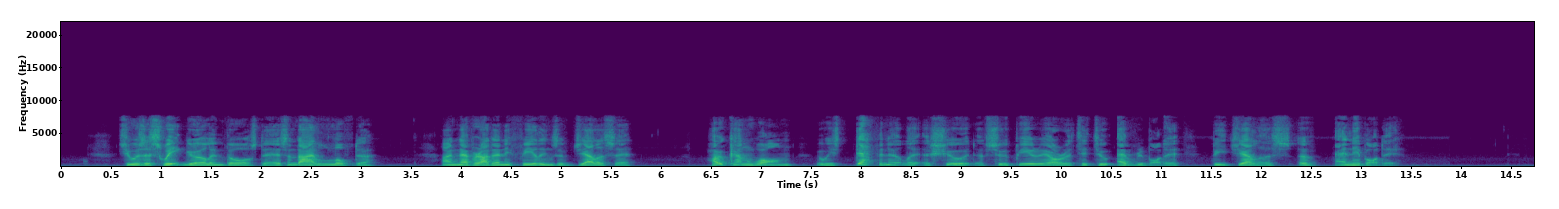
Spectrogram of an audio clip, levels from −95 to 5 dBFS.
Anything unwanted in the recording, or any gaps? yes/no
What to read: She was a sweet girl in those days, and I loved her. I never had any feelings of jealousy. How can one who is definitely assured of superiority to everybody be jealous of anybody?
no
